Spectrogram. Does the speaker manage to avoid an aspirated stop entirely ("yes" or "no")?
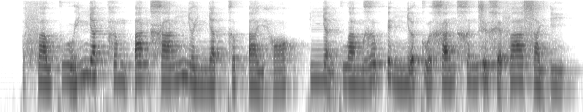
yes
